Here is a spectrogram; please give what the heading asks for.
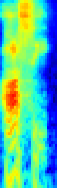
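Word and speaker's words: Aase: I mean, he may now, but when I used to watch him a lot, which is very sparingly now, um, it's Aussie.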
